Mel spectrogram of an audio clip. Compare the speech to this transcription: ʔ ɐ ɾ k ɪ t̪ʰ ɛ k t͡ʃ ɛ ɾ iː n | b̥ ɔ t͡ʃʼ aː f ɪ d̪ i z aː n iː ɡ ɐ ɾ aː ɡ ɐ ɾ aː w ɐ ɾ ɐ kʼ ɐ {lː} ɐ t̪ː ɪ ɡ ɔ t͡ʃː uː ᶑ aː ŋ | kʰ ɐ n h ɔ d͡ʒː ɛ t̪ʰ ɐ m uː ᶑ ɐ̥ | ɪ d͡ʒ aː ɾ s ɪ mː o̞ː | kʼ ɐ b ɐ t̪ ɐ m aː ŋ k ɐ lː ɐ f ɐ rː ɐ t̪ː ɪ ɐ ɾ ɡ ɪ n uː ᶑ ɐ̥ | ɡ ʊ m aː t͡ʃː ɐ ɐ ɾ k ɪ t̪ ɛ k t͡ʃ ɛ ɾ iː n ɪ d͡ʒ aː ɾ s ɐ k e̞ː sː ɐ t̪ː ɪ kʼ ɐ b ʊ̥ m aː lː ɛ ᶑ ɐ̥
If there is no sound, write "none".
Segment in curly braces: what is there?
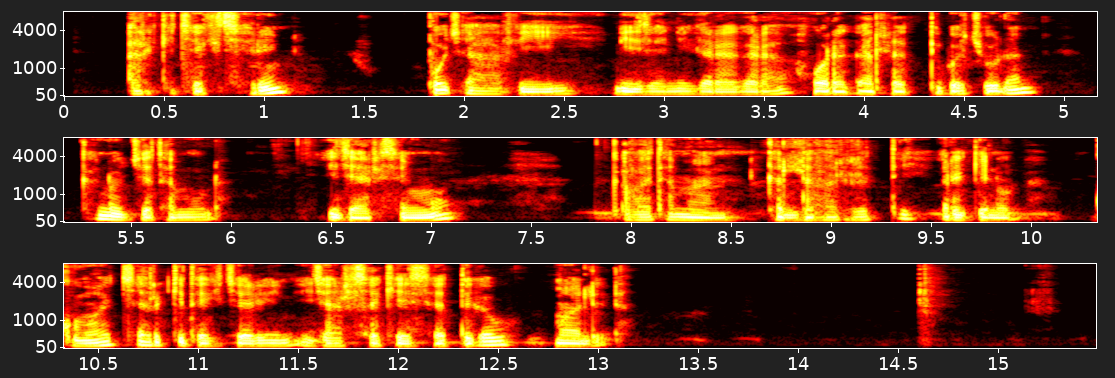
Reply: rː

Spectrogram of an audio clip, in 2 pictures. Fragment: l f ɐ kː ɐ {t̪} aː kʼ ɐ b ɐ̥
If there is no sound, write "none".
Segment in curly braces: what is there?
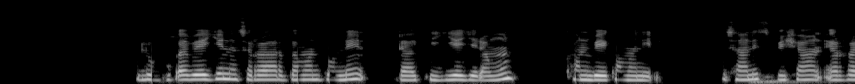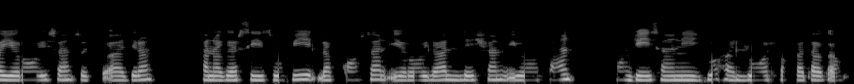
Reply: t̪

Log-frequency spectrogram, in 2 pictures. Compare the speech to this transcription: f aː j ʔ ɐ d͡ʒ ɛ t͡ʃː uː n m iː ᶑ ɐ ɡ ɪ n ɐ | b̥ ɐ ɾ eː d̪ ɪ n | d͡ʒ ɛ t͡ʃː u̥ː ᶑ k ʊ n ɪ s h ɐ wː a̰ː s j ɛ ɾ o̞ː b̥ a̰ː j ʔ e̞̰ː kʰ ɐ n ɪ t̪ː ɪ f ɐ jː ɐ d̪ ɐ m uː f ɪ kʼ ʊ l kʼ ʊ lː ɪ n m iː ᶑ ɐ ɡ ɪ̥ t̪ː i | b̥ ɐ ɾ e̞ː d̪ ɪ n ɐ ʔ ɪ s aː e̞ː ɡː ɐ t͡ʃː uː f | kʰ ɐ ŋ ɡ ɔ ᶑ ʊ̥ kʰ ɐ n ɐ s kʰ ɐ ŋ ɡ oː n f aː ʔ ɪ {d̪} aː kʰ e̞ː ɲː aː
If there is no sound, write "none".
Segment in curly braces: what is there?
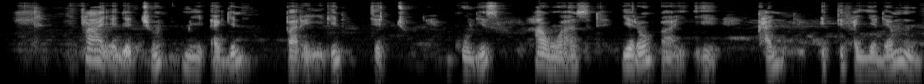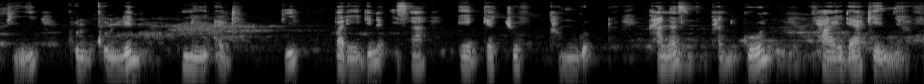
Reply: d̪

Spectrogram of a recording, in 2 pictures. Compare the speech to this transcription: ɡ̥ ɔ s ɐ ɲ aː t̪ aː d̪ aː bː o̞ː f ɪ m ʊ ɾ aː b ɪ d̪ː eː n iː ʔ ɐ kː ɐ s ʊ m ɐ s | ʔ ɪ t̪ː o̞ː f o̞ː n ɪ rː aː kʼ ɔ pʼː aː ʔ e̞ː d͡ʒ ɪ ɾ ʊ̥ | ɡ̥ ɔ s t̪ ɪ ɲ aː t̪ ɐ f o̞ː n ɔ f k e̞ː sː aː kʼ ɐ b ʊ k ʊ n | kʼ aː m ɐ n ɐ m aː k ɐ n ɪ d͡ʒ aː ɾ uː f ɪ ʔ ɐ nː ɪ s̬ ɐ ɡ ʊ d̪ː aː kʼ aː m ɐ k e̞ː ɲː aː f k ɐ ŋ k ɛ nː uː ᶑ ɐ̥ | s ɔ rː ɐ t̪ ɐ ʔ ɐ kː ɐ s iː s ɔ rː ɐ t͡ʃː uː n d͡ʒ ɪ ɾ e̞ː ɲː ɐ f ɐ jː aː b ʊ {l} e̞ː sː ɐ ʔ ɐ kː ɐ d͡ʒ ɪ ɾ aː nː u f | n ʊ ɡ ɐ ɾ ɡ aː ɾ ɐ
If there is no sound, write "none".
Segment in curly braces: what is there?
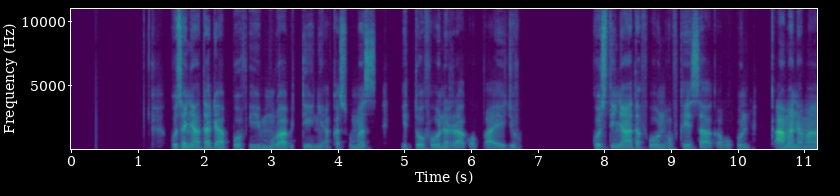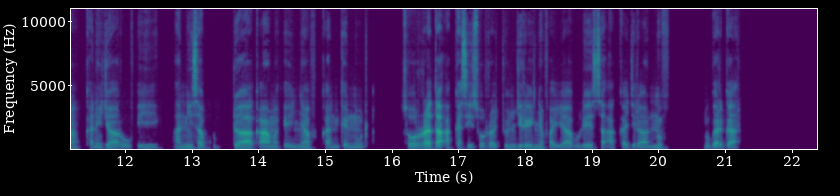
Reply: l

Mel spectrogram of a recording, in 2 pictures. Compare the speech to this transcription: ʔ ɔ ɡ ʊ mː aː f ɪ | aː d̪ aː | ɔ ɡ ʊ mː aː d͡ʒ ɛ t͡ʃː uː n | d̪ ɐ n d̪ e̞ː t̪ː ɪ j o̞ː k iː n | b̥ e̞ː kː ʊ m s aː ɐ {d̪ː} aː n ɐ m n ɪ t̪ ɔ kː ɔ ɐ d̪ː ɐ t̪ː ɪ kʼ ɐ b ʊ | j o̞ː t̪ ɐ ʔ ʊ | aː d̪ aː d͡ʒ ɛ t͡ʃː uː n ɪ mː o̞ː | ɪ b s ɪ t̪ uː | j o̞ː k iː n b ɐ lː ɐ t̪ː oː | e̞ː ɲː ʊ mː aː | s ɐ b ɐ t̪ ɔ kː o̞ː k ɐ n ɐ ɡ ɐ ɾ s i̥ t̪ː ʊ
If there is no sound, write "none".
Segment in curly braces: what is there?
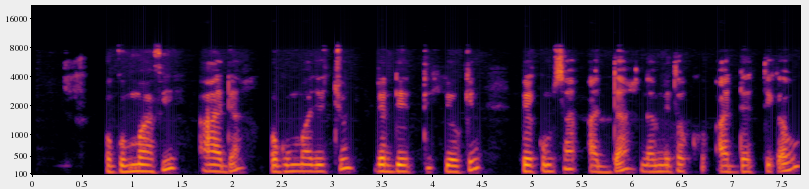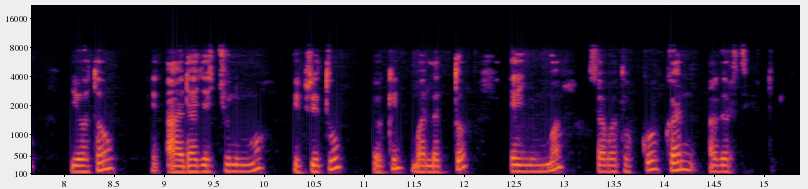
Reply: d̪ː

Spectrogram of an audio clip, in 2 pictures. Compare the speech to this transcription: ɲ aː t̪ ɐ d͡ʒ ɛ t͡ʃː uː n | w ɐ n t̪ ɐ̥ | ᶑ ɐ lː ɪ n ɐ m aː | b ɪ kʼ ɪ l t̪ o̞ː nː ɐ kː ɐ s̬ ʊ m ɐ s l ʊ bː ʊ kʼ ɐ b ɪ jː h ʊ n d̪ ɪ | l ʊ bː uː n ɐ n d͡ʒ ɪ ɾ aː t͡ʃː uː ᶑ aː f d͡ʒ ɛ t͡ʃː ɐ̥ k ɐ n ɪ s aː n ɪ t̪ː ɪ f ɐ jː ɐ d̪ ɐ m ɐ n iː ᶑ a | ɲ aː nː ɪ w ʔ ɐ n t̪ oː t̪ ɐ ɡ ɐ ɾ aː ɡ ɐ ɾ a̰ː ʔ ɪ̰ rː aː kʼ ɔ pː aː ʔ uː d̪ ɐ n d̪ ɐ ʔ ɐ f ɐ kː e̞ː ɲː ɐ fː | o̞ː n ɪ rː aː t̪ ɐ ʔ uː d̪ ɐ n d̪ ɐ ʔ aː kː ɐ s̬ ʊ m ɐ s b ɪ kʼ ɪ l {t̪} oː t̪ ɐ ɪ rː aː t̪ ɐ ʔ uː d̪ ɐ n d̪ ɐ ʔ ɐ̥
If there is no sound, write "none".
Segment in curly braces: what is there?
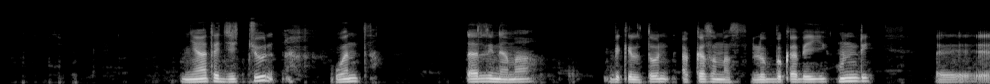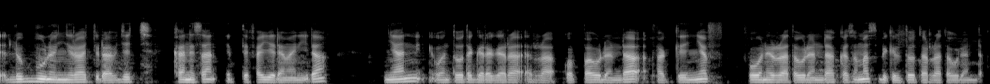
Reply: t̪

